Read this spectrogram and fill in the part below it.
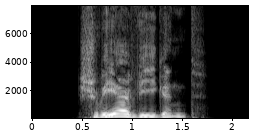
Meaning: grave, severe
- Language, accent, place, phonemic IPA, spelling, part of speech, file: German, Germany, Berlin, /ˈʃveːɐ̯ˌviːɡn̩t/, schwerwiegend, adjective, De-schwerwiegend.ogg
